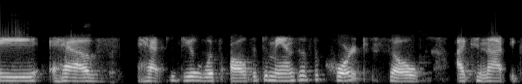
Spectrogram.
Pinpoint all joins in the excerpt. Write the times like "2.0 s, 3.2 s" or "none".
none

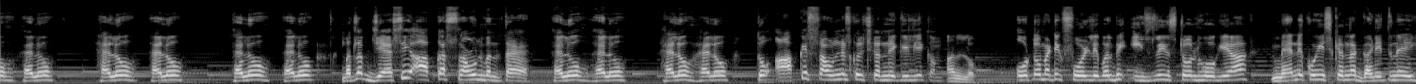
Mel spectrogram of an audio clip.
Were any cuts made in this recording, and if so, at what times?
9.3 s

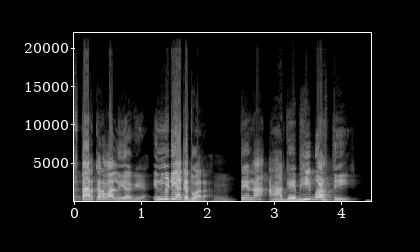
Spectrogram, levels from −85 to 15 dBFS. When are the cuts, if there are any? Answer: 2.4 s

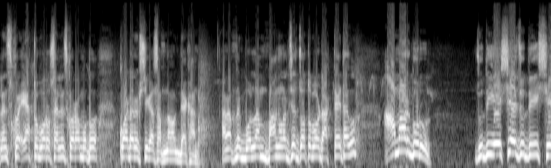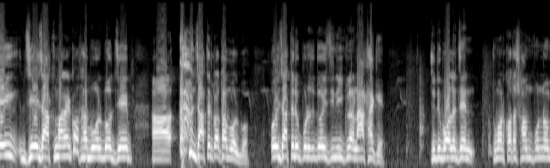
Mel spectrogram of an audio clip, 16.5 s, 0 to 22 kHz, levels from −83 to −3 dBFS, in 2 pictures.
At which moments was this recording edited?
none

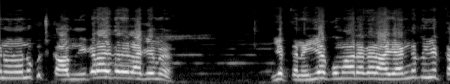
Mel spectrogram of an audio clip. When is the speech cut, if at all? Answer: none

